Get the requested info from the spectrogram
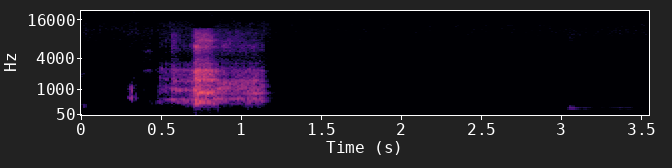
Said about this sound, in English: Your dogs clearly agree with me. Yes, they are barking in agreement. They're applauding.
